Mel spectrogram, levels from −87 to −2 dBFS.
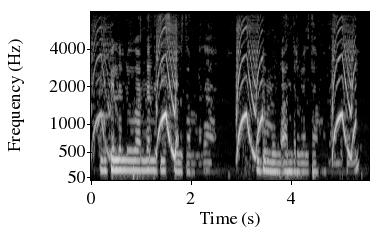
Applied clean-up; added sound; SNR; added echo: classical method spectral subtraction.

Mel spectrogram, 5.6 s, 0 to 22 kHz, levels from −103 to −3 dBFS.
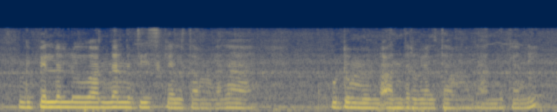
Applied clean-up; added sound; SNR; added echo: none; none; none; none.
